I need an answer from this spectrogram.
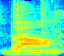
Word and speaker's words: Blom: Blom.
